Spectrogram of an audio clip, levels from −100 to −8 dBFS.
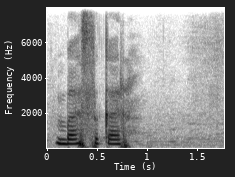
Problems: background sounds at intervals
